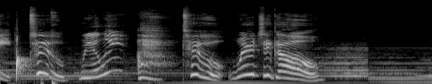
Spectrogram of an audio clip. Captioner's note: sigh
